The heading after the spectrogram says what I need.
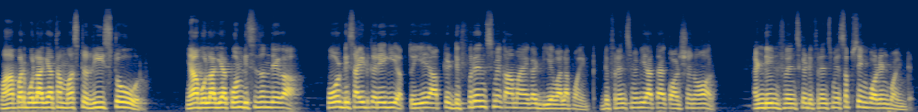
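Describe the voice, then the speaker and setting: Indian male law teacher with a high voice, live online class, code-switches and dictates slowly. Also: fairly even intonation, darkish tone, clear, resonant tone, dull audio. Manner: slowly dictates English legal text, mixes Hindi and English; reads student comments aloud and answers them.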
